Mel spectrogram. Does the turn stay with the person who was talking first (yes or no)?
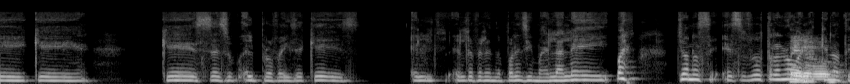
no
